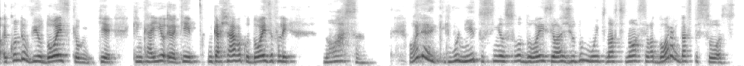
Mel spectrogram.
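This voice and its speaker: High-voiced woman teaching casually. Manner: animated storytelling, acts out dialogue. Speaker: enneagram therapist. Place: lives in Spain.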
